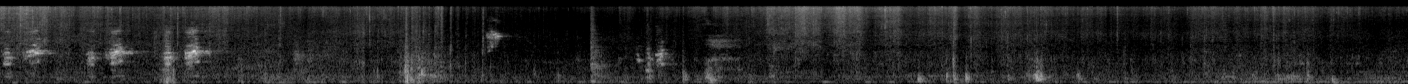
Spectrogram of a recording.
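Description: Dry straw rustling and crackling as handfuls are stuffed under and around a wire pigeon cage, with scattered light knocks of handling. A hen clucks several times in the first couple of seconds, and a short high bird call sounds about five seconds in.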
